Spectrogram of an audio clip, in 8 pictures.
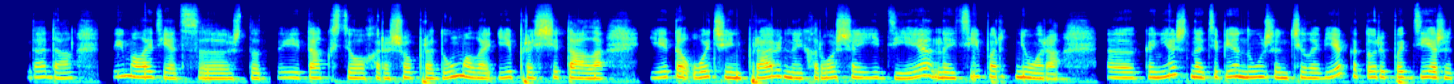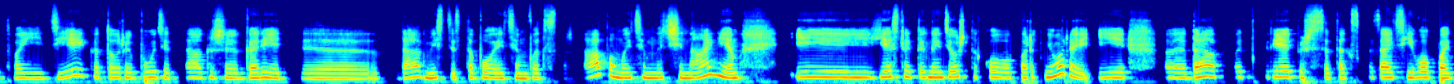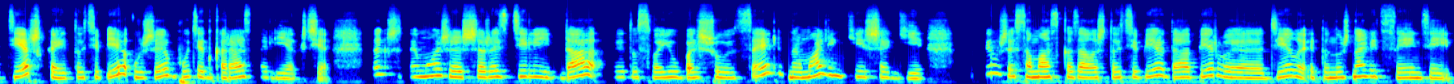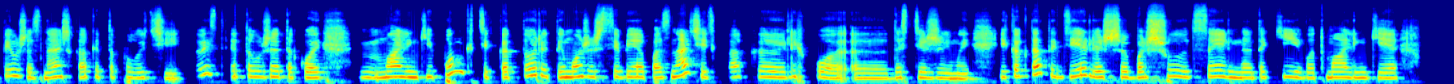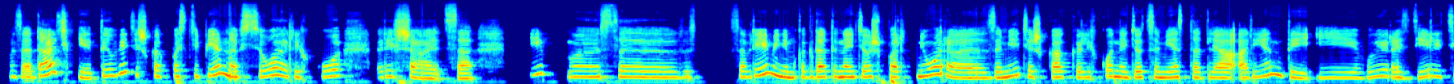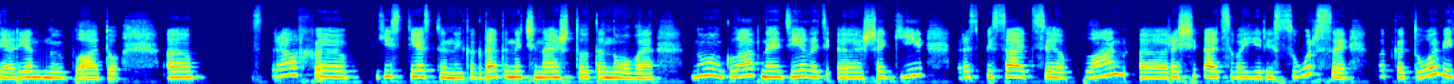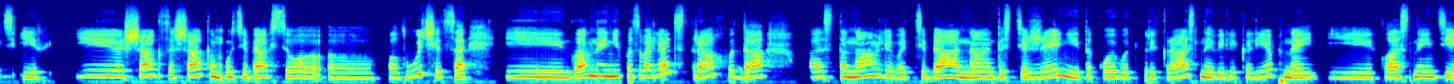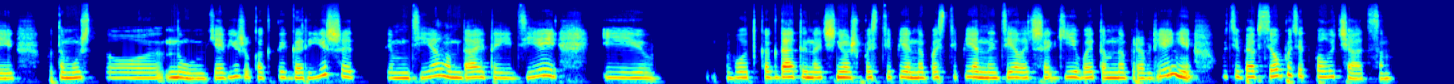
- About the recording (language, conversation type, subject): Russian, advice, Как заранее увидеть и подготовиться к возможным препятствиям?
- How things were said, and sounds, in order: tapping; other background noise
